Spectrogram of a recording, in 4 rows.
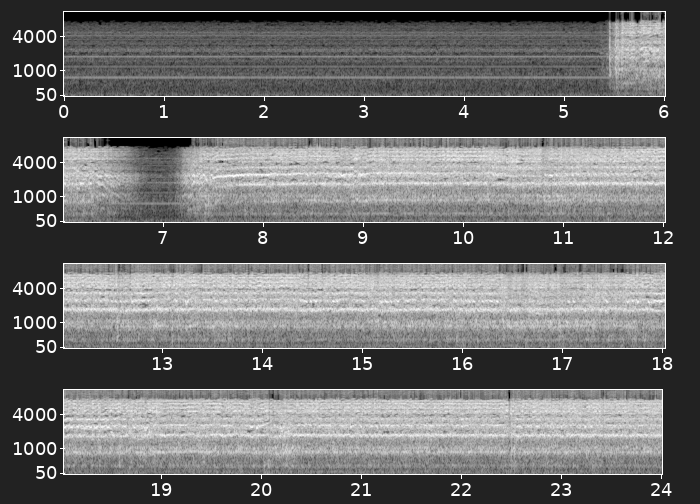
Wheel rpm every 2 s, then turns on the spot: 0, 0, 0, 80, 210, 230, 230, 230, 220, 220, 230, 230.
none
